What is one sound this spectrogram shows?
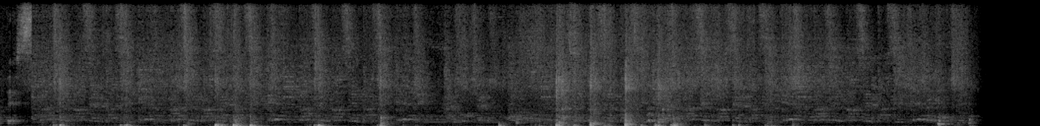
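Feet thump and stomp on a wooden floor.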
